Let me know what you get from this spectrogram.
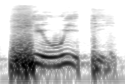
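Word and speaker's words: Hewitt: nome não aparece nos livros se chama David rwi David rwi rwi se escreve h ew i s David rwit ele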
